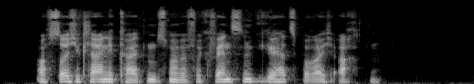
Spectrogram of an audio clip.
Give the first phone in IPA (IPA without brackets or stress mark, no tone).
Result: ʔ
